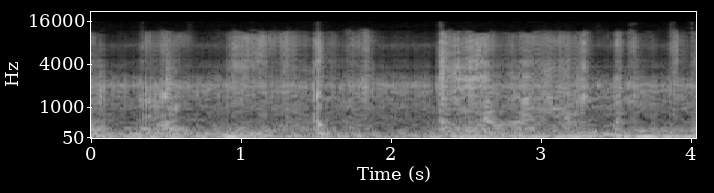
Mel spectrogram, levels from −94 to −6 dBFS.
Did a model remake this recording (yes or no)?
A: yes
